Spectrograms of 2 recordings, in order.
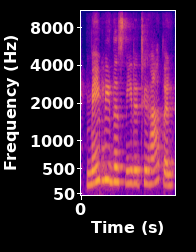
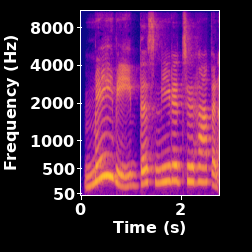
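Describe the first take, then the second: First: Said in the usual way. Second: Choked-up words; choking. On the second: Real, not acted. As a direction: voice catching, slowed. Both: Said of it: "Oh my God, I'm choking".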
